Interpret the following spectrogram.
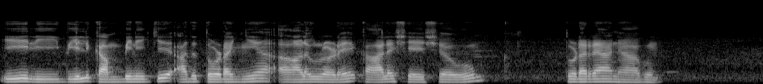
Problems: none marked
